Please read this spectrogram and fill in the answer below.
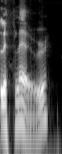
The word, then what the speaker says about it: LaFleur: Matt LaFleur. That's how I pronounce it, if you want the correct French-based pronunciation.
